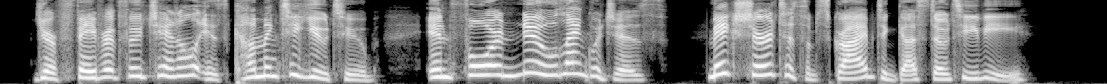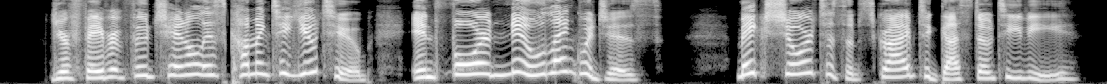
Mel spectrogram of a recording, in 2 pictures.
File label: TV promo; Gusto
